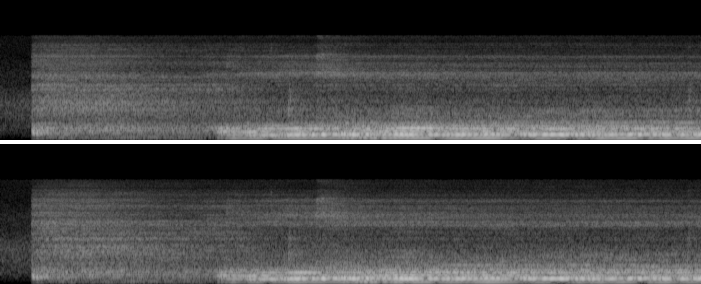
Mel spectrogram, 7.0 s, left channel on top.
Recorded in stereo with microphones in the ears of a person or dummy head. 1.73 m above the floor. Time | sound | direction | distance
0.3 | singing | 5° right (ahead or behind) | 1.4 m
